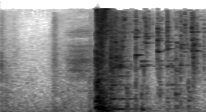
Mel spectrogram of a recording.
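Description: A knife strikes a ceramic vase with a sharp crack.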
